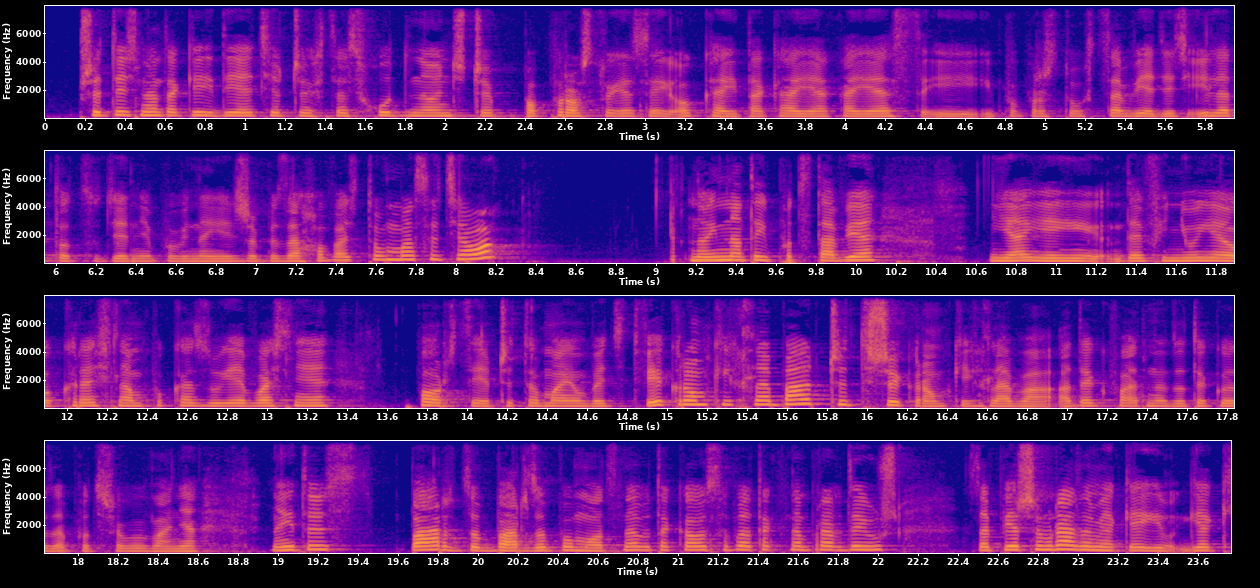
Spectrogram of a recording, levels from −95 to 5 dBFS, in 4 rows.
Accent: native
